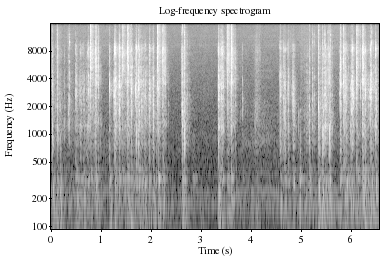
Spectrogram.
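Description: Fingertips of both hands type rapidly on a black plastic RGB backlit computer keyboard resting on a wooden desk. Bursts of bright, crisp key clicks with a low plastic thock come in quick flurries separated by short pauses, each keystroke dying away almost instantly.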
